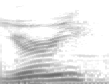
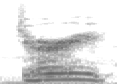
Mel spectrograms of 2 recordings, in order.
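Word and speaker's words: Juri: 2-1 Yuri. I'm pronouncing that right. Right, by the way? Yuri? Jury.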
